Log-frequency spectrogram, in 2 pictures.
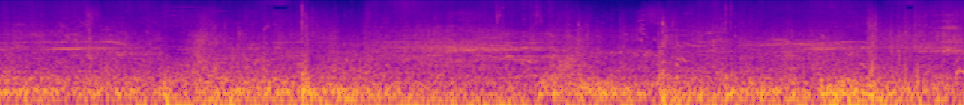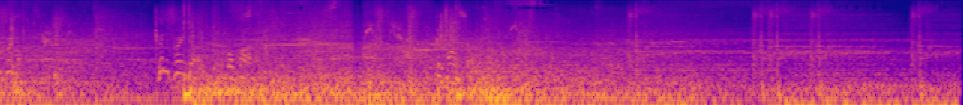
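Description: Incendio fire spell cast again and again in Hogwarts Legacy during a fight against Inferi, with booming blasts and crackling bursts over a steady rumble and dense combat noise. A voice calls out spells throughout.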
